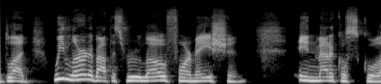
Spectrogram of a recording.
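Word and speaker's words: rouleaux: we learn about this roulet formation in medical school I believe it's spelled r-o-u-l-e-u-x um and and we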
